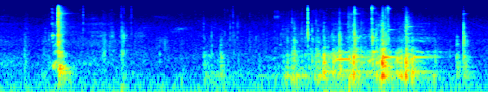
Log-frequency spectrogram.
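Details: Craftsman self-propelled mower with Tecumseh engine: pulling the starter brings uneven hollow clunks and rattles; blade was loose and mounted backwards, fixed by refitting blade.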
